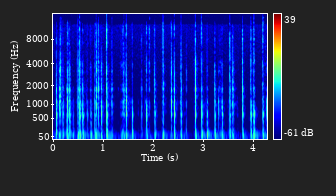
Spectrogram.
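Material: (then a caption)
Wood. Long nails tap rapidly on the lid of a flat, hollow cigar box made of light wood. Quick, dry taps land in an uneven, fast rhythm, each a short knock with a hollow low thump and a midrange tone near 930 Hz, plus faint bright clicks. Every tap dies away almost at once, leaving no ring.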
